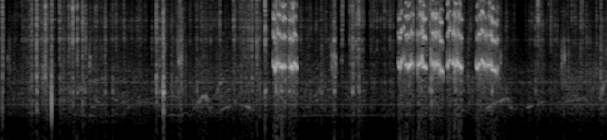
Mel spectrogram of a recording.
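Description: Wire connector plugs being pulled one by one off a gas fan heater's control circuit board: scattered small clicks and scrapes. There are two short runs of high, chirping squeaks, one about three seconds in and a longer one about four seconds in.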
